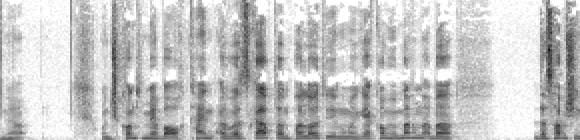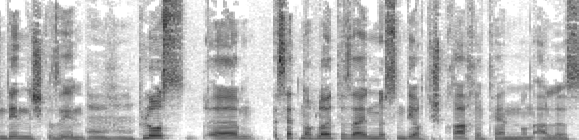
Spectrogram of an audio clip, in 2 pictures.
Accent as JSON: {"language": "German", "country": "Poland", "said": "ich bin Pole"}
